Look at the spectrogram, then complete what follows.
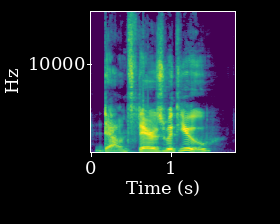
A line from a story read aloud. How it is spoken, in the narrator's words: Death thundered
